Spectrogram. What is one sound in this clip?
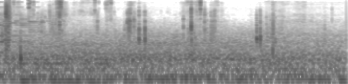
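Thin paper pages riffle and rustle as they are flipped.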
